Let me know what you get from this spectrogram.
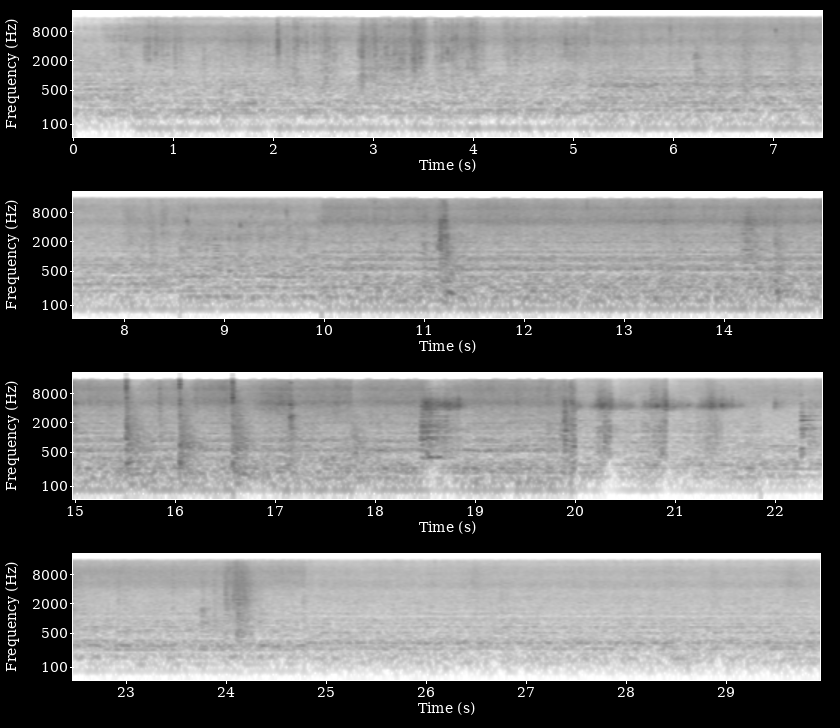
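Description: Food frying and sizzling, with short clanks and scrapes of metal utensils scattered through, most of them between about ten and twenty-five seconds in.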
